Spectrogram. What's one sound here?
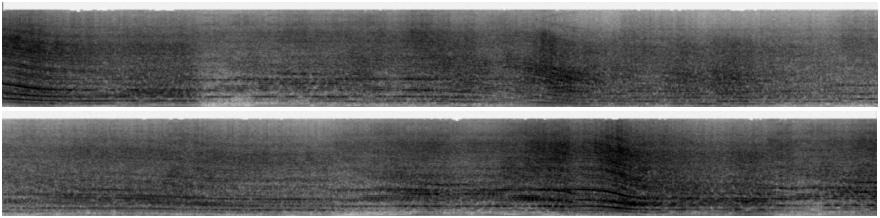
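Race car engines roar at high revs, rising and falling in pitch as they pass by.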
